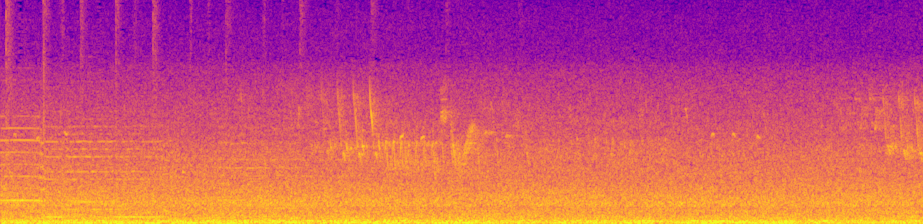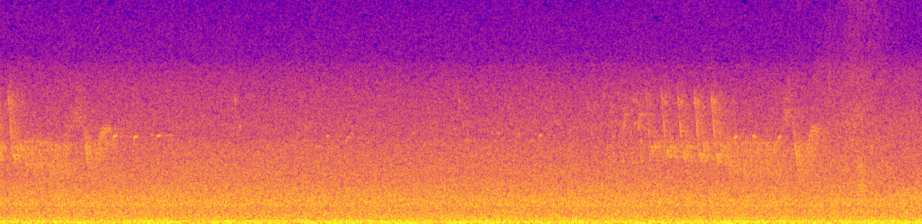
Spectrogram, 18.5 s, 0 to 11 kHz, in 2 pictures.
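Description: A steady outdoor rushing noise with no clear source, after the last notes of music fade out in the first second or so. Faint brief higher sounds come three times, about 4, 9 and 17 seconds in.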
